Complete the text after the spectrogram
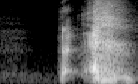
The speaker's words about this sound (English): Ooh, excuse me. Oh my goodness, it seems like every time I do a podcast, I sneeze at least once.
